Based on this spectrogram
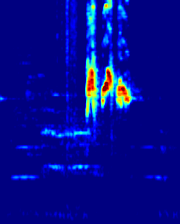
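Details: Short burst of bright, rapid chirped notes from a female red-whiskered bulbul singing to stimulate males, with faint steady tones underneath.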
